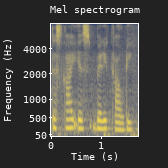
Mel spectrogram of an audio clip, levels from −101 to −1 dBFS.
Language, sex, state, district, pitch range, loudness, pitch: English, female, Arunachal Pradesh, Lower Dibang Valley, 200-230 Hz, -12 LUFS, 220 Hz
